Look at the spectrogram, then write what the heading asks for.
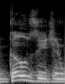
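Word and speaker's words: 5Zigen: And actually some of you commenters have told me that the 5 is pronounced go in Japanese, so it's actually Go-Z-Gen, which doesn't actually make more sense, but whatever.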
